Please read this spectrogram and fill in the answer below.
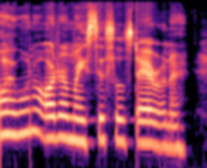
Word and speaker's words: sisal: And they were like, sisal? And I was like, sisal? Is that how you say it? And they're like, well, we say sisal, but sisal, sisal. So yeah, I have been saying it wrong, but maybe some places say sisal. I think sisal sounds cuter.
